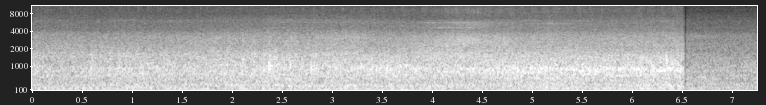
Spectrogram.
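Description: A car passing on the street, its road noise growing louder and then cut off suddenly near the end.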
